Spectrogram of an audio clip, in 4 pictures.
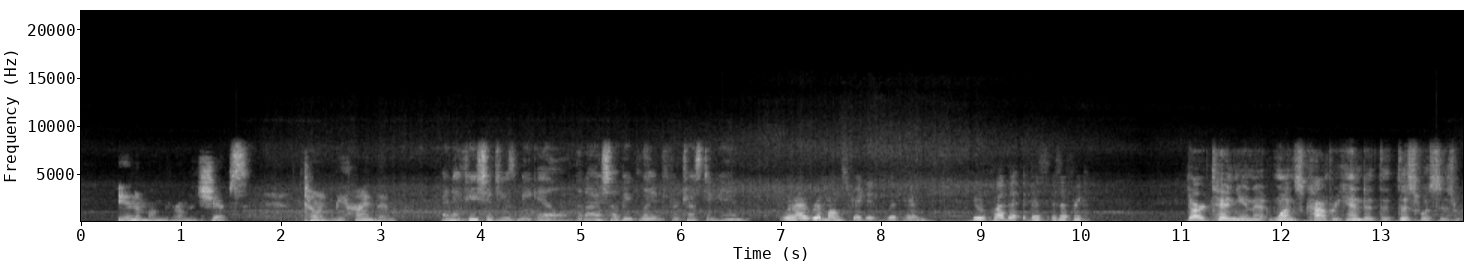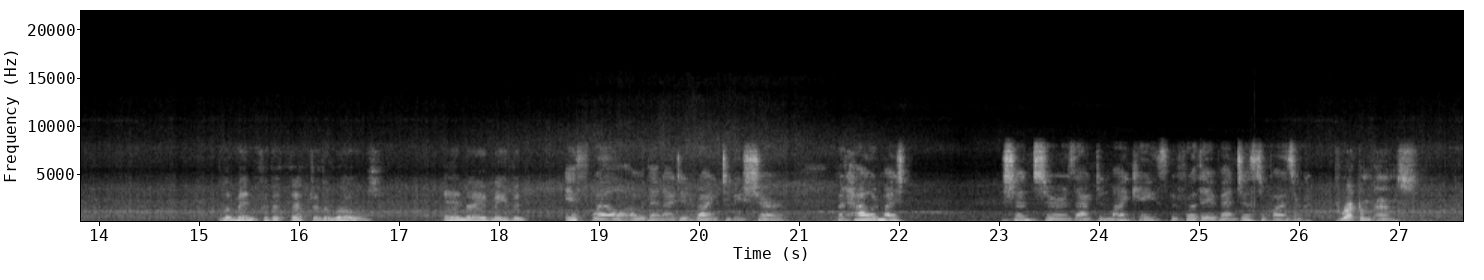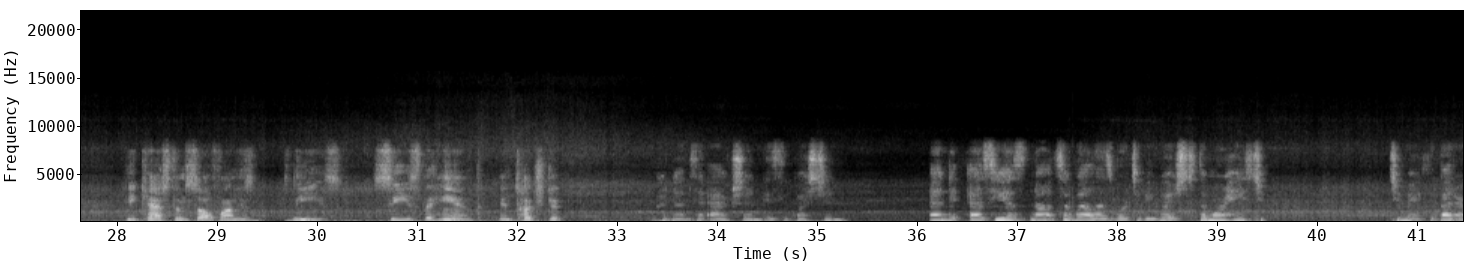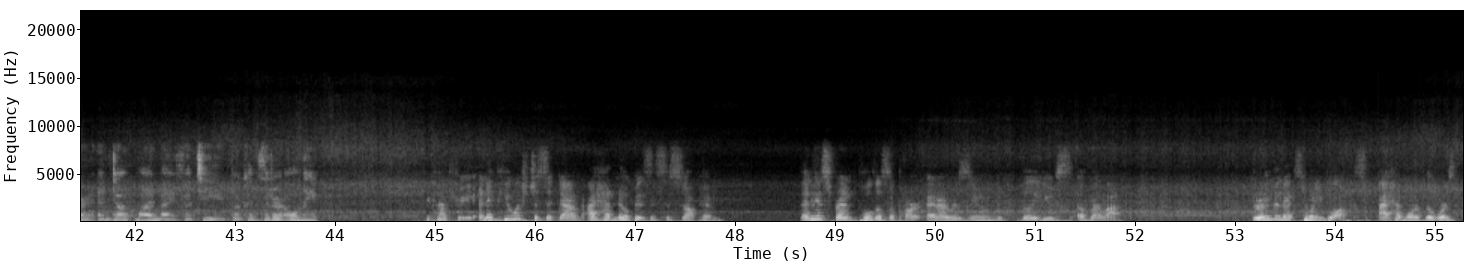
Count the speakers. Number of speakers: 5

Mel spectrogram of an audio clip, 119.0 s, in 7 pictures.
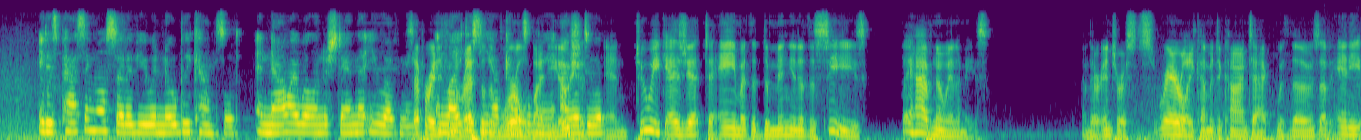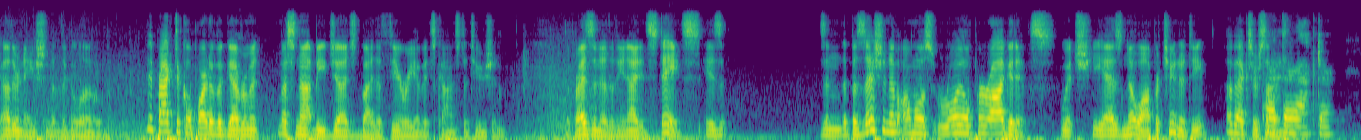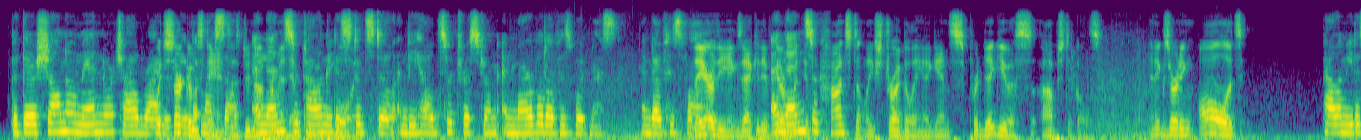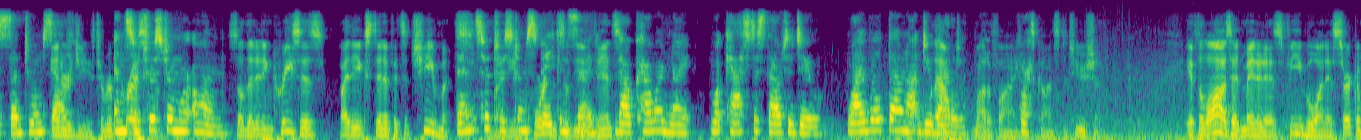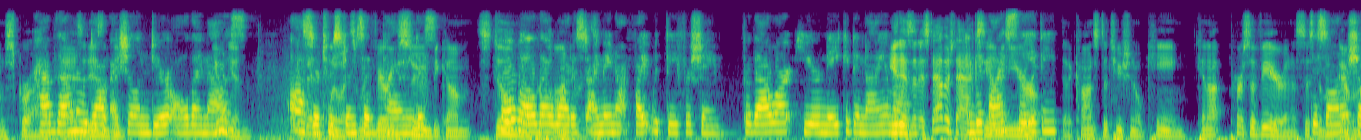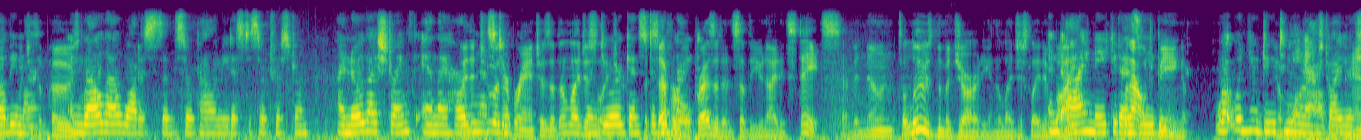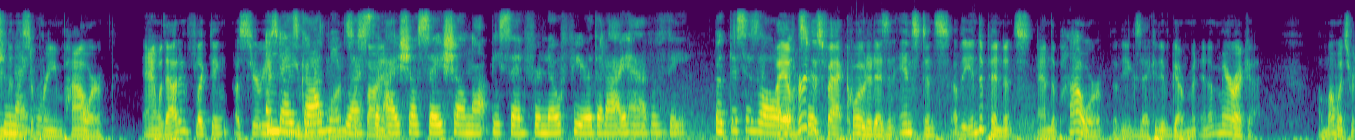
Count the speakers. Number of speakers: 2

